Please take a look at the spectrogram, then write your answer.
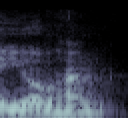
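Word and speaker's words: Jovan: হ্যাঁ, যেমন এরা ইয়া বলে না, যেমন প্লেয়ারদের নাম হয় না, যেমন যেমন জোভান, JOVN, এরা বলে ইয়োভান।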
